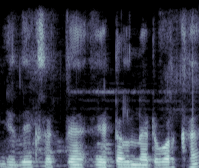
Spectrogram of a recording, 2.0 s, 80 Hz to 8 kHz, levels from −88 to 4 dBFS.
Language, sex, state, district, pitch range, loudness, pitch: Hindi, male, Bihar, Muzaffarpur, 125-130 Hz, -17 LUFS, 130 Hz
